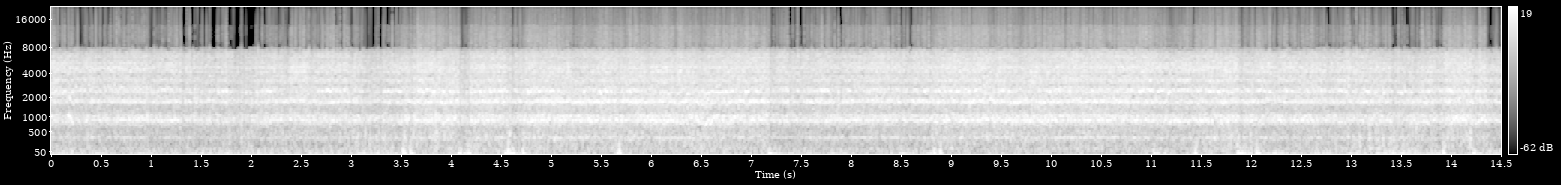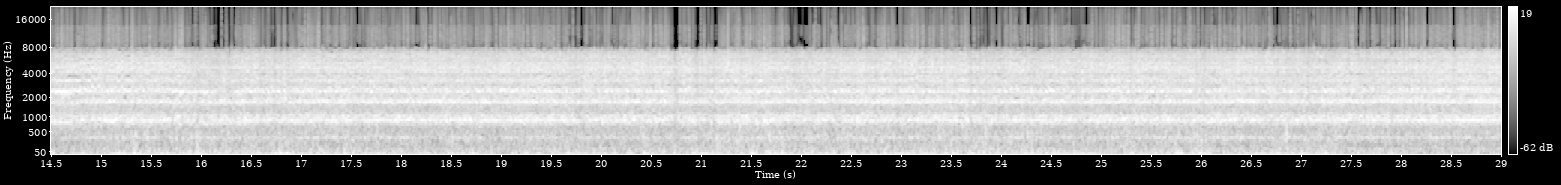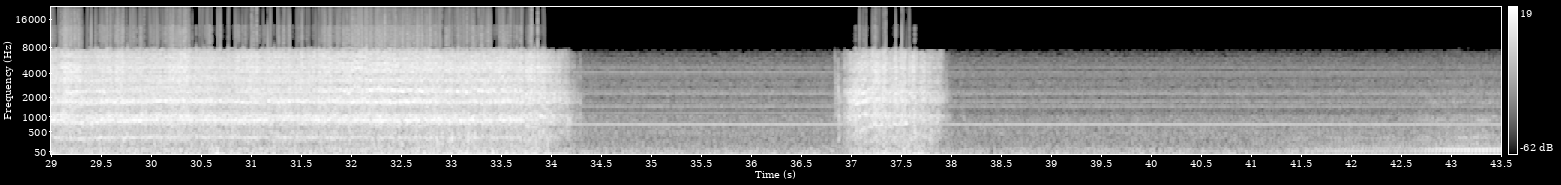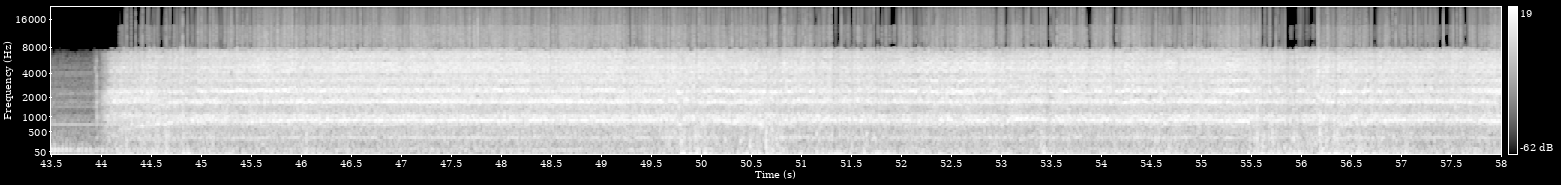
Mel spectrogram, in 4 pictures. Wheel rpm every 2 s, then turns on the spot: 230, 230, 230, 230, 230, 230, 230, 220, 230, 230, 230, 230, 230, 230, 230, 230, 200, 10, 50, 0, 0, 0, 190, 230, 240, 230, 230, 230, 230.
none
